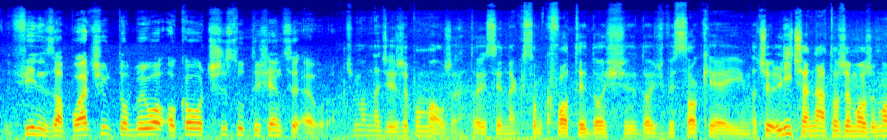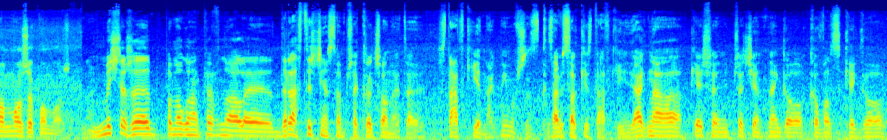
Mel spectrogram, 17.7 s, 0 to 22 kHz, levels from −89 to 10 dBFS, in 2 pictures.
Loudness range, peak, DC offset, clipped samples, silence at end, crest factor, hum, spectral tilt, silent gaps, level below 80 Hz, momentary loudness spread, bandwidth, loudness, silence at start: 5 LU; 0 dBFS; under 0.1%; under 0.1%; 0 s; 18 dB; none; -4.5 dB/octave; none; -40 dBFS; 10 LU; over 20 kHz; -19 LUFS; 0 s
